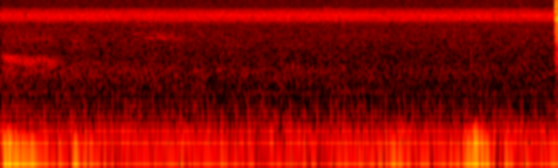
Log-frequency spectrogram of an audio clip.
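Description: Faint outdoor ambience: a low rumble and a steady high-pitched hiss, with a soft low thump about three and a half seconds in.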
